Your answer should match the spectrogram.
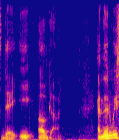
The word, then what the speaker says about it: Dei: That I end, and you don't say Dei, you say Dei. There are two syllables there, Dei, not Dei, Dei, of God.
